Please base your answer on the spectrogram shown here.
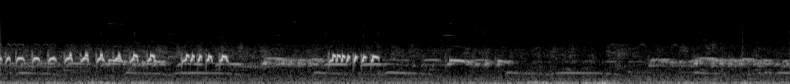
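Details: Local zebra dove whose strong 'kung' song serves to stimulate other doves: quick stuttering coo runs at first, then drawn-out wavering trills, over a steady low hum and a quieter second cooing bird.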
